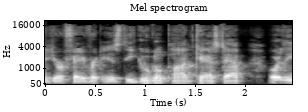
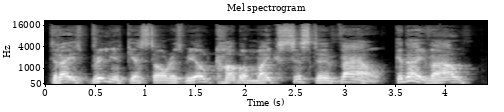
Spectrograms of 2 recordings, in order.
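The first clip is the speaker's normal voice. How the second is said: lightly put-on Aussie accent, a bit higher; hammed-up mock Australian host; bad Australian accent; 5 semitones higher than usual. Podcast host opening the show in mock Australian accent. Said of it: "now I'll stop with the bad accent".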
